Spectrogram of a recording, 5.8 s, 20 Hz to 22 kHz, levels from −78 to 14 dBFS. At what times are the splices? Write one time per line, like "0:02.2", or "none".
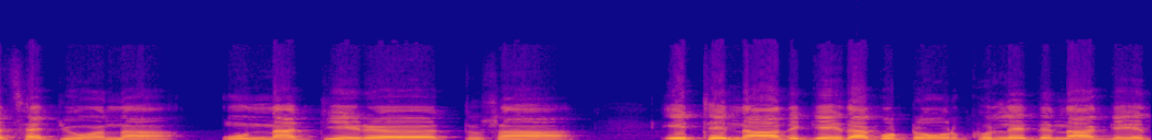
none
